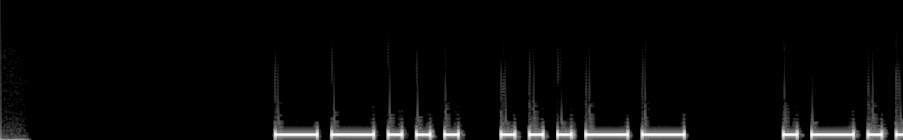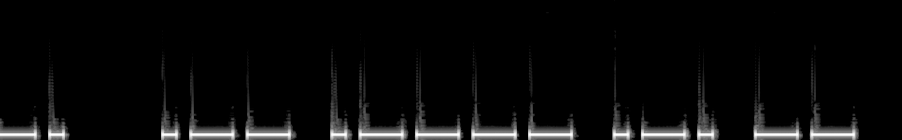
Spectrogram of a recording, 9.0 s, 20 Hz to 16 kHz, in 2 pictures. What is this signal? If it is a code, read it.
Morse code, heard as a keyed tone, about 17 wpm, 700 Hz. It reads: 73 <AR> W1RM
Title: Practice QSO - Exchange 4 - Ending - 17wpm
